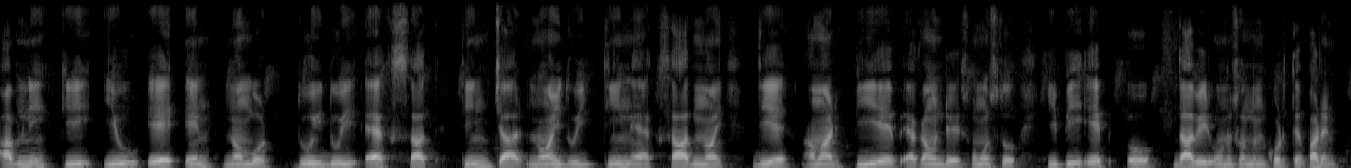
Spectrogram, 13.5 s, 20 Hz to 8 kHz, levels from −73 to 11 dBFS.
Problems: constant background noise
